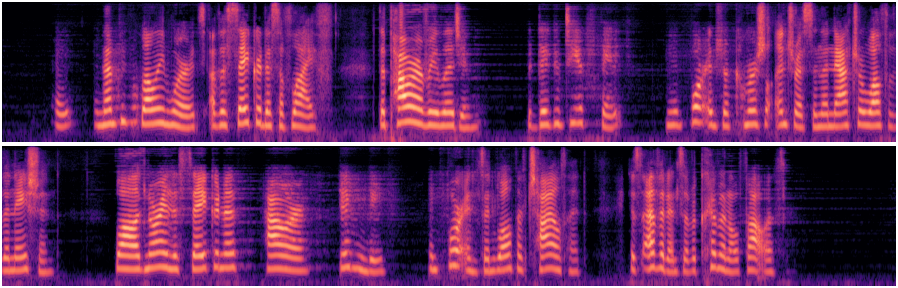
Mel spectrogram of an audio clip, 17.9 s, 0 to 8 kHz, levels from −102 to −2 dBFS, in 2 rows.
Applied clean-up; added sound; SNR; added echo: neural mask model DeepFilterNet 3.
